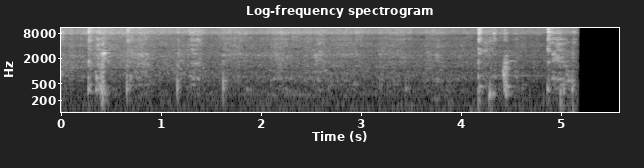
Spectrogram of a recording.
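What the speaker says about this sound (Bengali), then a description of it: "দু চামচের মতন আদা বাটা দিয়ে দিলাম ভালো করে আর একটু কষে নেব" Ginger paste and spices sizzle softly in a pan, and a spoon stirs and scrapes in scattered close clinks. The frying stays low and steady, and the sound cuts off at the end.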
